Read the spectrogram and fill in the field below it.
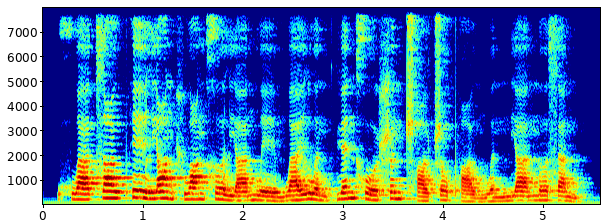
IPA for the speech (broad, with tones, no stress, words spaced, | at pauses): xwä˧˥t͡sɑ˥ʊ̯ pʰe˥˧ɪ̯ljɑ˥˩ŋ ʂwɑ˥ŋxɤ˥˩ljä˧˥ n̪we˨˩ɪ̯ mwa˧˥ɪ̯lwə˨˩npʰɥɛ˥nxo˧˥ʊ̯ ʂə˥n ʈ͡ʂʰɑ˧˥ʊ̯ʈ͡ʂɤ˥˩pʰɑ˨˩ʊ̯ n̪wə˧˥nn̪jä˥ n̪ɤ˥˧sa˥˩n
